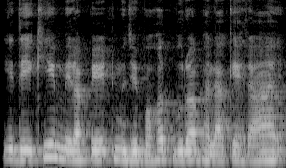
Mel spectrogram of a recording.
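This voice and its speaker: A woman's voice: lowish voice, fairly even intonation, moderate pace, dark tone, lightly acted. A woman voicing a chatty, playful young female office worker in a bedtime story. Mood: pleading. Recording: echoey room.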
